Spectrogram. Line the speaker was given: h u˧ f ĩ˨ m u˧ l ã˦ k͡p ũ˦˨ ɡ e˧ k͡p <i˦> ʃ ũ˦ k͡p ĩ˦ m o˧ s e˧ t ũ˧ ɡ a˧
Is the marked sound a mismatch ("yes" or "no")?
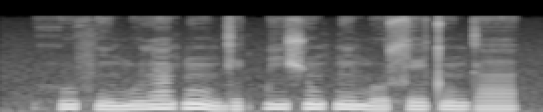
no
